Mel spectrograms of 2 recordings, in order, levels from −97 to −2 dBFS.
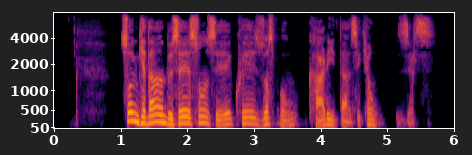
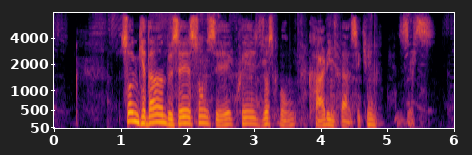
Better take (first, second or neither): first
